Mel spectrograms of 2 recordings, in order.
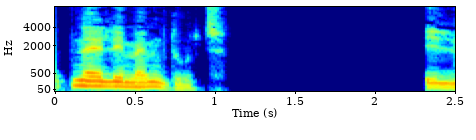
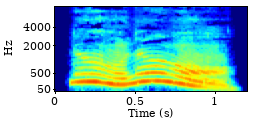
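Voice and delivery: high, long-stretched no; drawn-out objection; 10 semitones higher, 4 dB louder than usual. Acted. Barent to his panicking human pawn, objecting. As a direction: chide him with a sweeping, falling no.

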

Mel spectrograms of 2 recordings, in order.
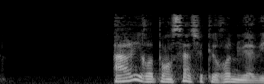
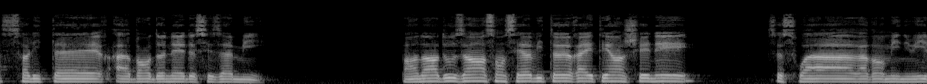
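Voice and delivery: slow, ringing oracle voice; hard trance voice; 4 semitones higher, 3 dB louder, slower than usual. A narrator's reading. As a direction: deliver the prophecy as if possessed. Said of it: "de cette même voix dure".

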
